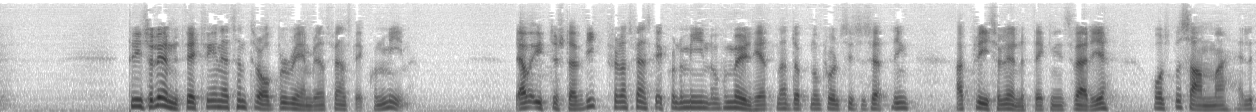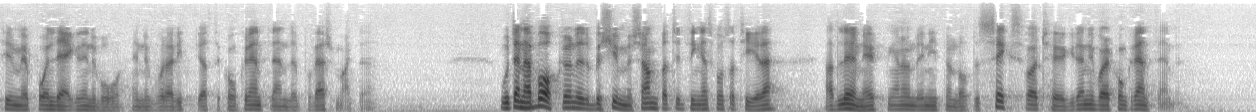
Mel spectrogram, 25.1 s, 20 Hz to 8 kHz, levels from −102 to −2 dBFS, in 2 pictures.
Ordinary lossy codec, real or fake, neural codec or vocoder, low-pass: MP3, 32 kbps; fake; codec, 16 kHz, about 1 kbps, DyCAST, with the encoder's durations; 7.2 kHz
